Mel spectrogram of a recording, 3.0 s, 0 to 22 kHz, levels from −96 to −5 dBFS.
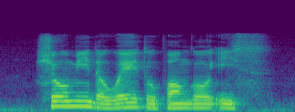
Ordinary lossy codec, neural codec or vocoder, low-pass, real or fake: none; none; 7.2 kHz; real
